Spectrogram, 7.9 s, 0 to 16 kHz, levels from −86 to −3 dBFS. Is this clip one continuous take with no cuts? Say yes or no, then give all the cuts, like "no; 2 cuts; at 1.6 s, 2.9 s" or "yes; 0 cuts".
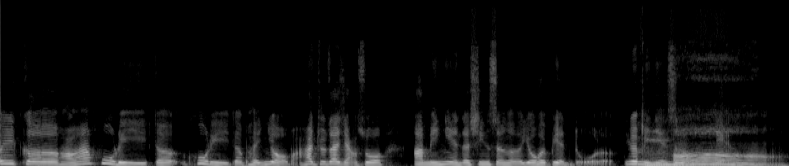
yes; 0 cuts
